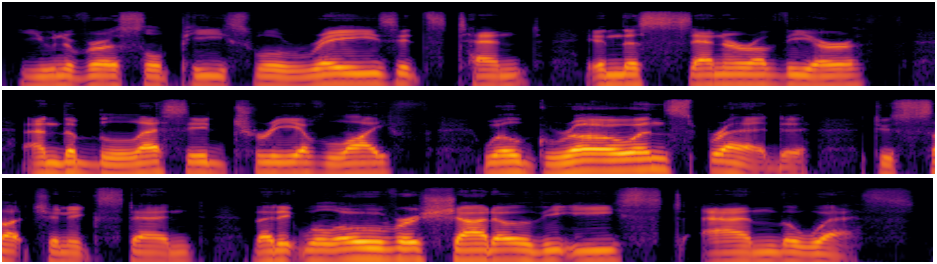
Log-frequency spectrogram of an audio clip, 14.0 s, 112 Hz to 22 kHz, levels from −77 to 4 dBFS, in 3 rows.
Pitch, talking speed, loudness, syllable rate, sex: 110 Hz, 150 wpm, -19 LUFS, 3.8 syllables/s, male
